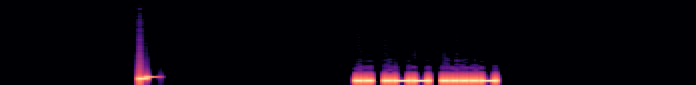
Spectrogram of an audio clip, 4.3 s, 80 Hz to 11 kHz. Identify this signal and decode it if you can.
Morse code, heard as a keyed tone, about 40 wpm, 700 Hz. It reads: IW4
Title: Callsign Prefixes for Top 50 DXCC - 40wpm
